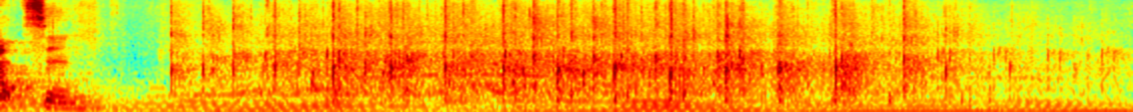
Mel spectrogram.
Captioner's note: audience applauds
